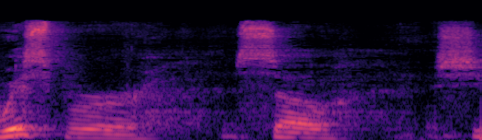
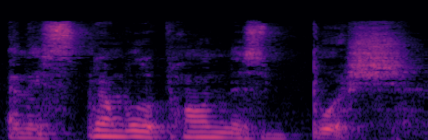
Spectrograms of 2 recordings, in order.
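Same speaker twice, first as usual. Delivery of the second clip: ordinary delivery, nothing marked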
